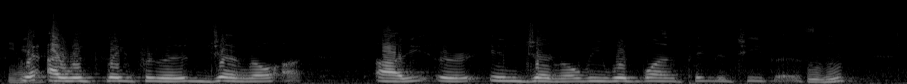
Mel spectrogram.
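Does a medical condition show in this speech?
Yes: cerebral palsy; speech impairment.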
